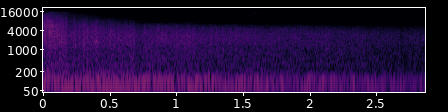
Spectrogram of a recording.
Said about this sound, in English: the Gadget exploded over the New Mexico desert, vaporizing the tower and turning the asphalt at the base of the tower into green sand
